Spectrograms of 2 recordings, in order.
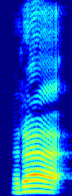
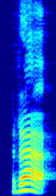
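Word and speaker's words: راء: Our first letter is Ra. Its closest English counterpart is the letter R, but it's a different sound that must be learned. Ra.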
